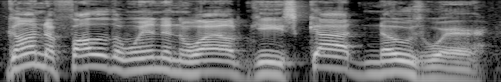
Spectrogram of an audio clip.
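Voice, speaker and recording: A man's voice: a little high, expressive, unhurried. A man voicing an educated doctor in a western audiobook, politely evasive, with strained composure. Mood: hysterical outburst.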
